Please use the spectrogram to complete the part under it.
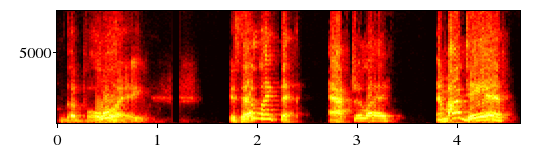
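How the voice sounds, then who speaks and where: A man's voice: high-pitched, wildly swooping pitch, slow pace, gravelly, heavily acted, rough recording. A man playing a bewildered, panicky teenage boy who has become a merman, hesitant and alarmed, at a screenplay table read. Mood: confused, alarmed. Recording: faint background noise.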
